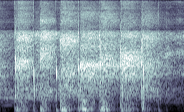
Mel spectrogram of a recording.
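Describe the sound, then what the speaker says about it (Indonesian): A small group claps together at the close of a group counseling session. The clapping is a dense, uneven patter of sharp claps lasting about two seconds. It is close and fairly loud, with no talking. "Tepuk tangan dulu untuk kita semua."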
